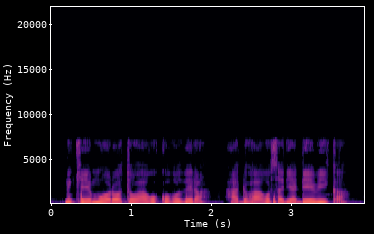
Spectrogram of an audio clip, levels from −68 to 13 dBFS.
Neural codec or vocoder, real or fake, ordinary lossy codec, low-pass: none; real; none; 7.2 kHz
